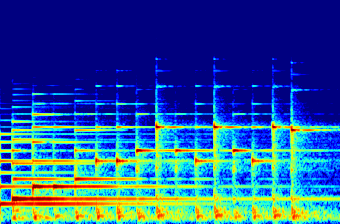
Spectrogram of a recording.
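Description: Piano notes ring out one by one in a steady rising arpeggio pattern, clear and unaccompanied, with no voices.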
